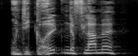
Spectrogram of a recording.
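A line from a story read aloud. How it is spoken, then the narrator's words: Call. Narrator (German): rief Lilly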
